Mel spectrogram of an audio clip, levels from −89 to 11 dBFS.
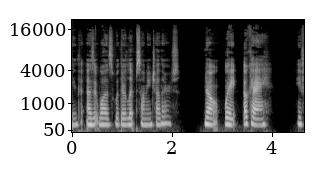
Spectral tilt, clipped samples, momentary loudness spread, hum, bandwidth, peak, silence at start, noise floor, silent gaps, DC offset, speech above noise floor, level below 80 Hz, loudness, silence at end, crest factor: -4.5 dB/octave; under 0.1%; 9 LU; none; 18 kHz; 0 dBFS; 0 s; -64 dBFS; none; under 0.1%; 46 dB; -50 dBFS; -18 LUFS; 0 s; 18 dB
